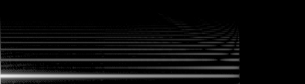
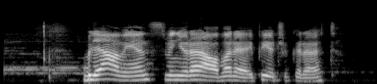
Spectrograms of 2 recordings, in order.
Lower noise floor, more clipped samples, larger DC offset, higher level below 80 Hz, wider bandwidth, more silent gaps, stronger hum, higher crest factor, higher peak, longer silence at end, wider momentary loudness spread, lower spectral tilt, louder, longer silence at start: first, -85 dBFS vs -34 dBFS; neither; neither; second, -82 dBFS vs -60 dBFS; second, 5 kHz vs 7.8 kHz; neither; neither; about the same, 16 dB vs 16 dB; about the same, 0 dBFS vs 0 dBFS; first, 0.9 s vs 0.45 s; first, 25 LU vs 22 LU; first, -5.5 dB/octave vs -3.5 dB/octave; about the same, -16 LUFS vs -14 LUFS; about the same, 0 s vs 0.05 s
